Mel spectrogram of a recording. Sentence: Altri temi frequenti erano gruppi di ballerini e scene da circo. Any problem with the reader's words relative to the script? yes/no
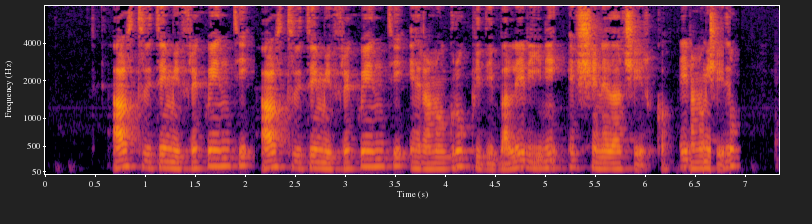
yes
